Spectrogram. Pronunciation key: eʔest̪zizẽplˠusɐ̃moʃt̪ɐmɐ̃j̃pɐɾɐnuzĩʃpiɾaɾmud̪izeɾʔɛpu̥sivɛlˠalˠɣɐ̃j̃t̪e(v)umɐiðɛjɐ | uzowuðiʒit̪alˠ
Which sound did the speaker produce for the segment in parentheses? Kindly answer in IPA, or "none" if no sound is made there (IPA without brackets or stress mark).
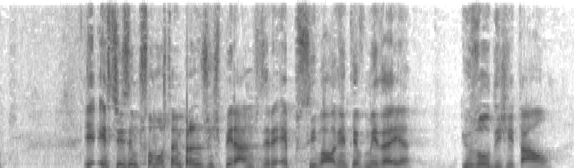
v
